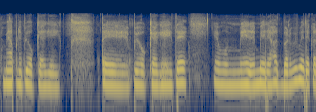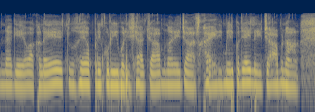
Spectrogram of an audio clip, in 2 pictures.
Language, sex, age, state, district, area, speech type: Dogri, female, 45-60, Jammu and Kashmir, Samba, rural, spontaneous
